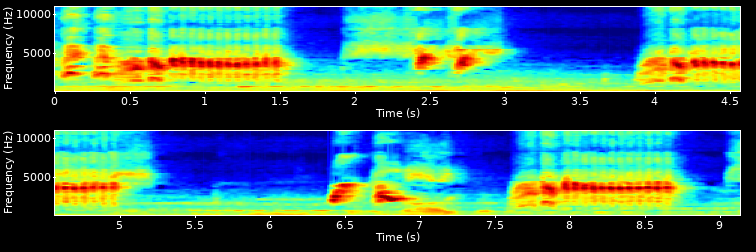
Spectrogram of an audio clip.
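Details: Kaso-kaso, Kidangan or Tepus glagah in lively song for training caged birds; loud bursts of rapid buzzy trills and sharp chirps, each about a second long, repeated with short pauses, over a low hum and faint murmur.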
